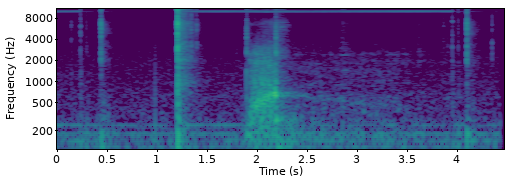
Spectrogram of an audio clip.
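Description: AASD-15A AC servo drive giving a faint, steady whine, the trilling noise it makes when its ground connection is missing. The lower tone of the whine stops a little after two seconds in. A sharp click comes about a second in, and a brief rustle about two seconds in.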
